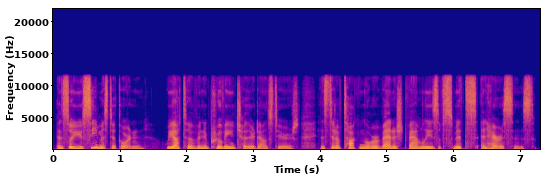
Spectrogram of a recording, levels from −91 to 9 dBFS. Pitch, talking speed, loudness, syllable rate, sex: 210 Hz, 215 wpm, -18 LUFS, 5.9 syllables/s, female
